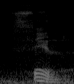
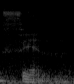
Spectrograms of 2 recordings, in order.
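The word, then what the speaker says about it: Fionn: McConnell uh-huh well it's it's spelled f-i-o-n-n but it is pronounced Finn they called him Finn and he had to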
